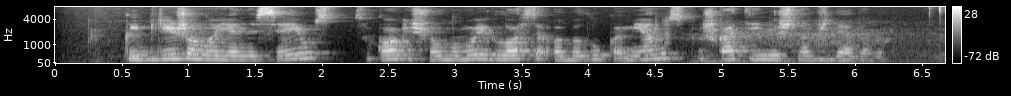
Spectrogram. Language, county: Lithuanian, Vilnius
